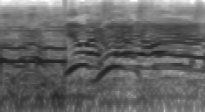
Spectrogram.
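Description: A young man speaks excitedly up close.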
